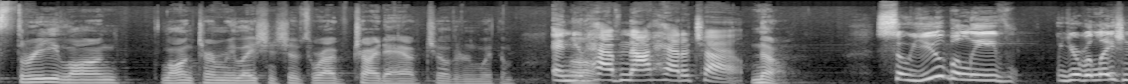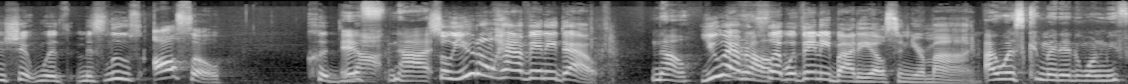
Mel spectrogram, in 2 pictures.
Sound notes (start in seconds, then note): none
